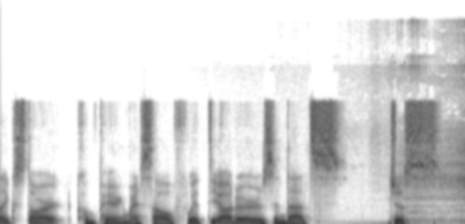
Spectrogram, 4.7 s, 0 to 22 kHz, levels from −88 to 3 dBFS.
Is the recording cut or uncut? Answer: uncut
